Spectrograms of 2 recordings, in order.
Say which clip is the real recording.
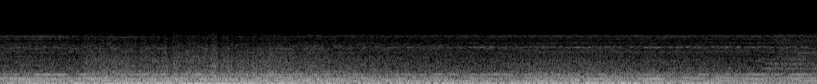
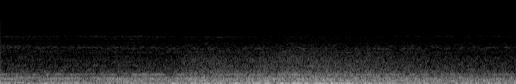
first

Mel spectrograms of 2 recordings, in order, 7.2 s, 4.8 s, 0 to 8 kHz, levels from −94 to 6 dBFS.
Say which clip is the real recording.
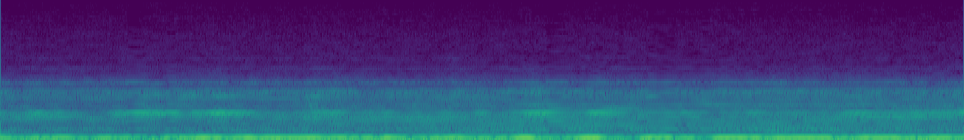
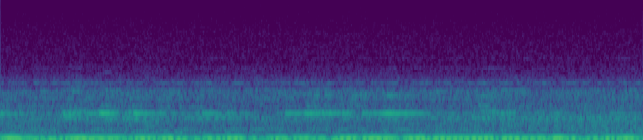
second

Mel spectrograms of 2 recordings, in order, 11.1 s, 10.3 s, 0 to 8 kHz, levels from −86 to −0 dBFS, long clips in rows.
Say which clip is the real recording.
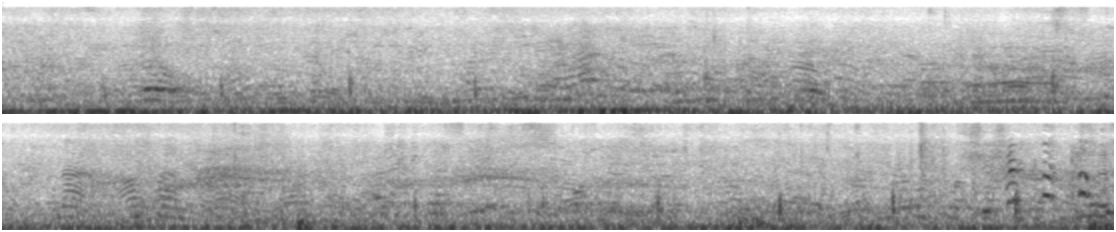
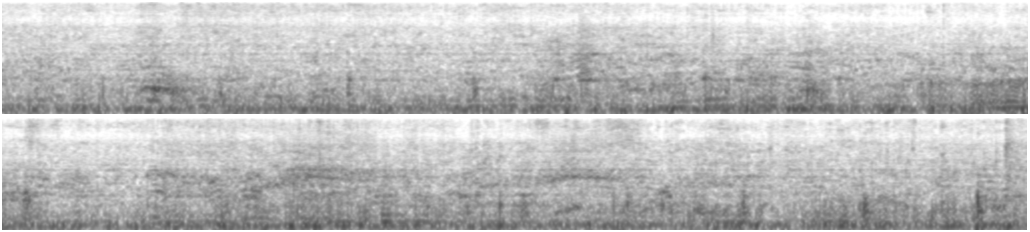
first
